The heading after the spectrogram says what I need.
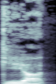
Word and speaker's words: gyat: I've heard the term Giat is a thing. Is that a new Like thing? Is that GYAT? a- Yeah, I think Yes. I think it's like one long syllable. It's just Jot.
